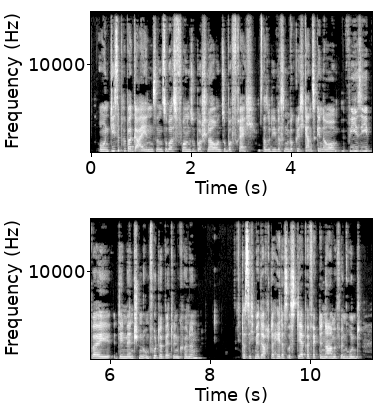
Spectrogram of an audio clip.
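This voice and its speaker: A woman with an ordinary speaking voice speaks at a medium pitch with fairly even intonation and very even loudness. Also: moderate pace. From Munich, Bavaria, Germany. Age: 30s. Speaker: podcast host, UX designer. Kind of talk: casual solo podcast monologue. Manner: informal, many filler words.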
